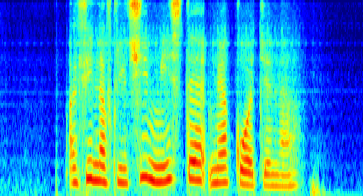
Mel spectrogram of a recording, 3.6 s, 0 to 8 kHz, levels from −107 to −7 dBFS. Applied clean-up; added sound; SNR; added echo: neural mask model RNNoise.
